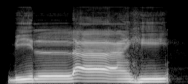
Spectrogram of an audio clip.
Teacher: Lafaz Allah. Jika didahului kasrah maka lamnya baca tarkik. Baca seperti biasa la saja.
